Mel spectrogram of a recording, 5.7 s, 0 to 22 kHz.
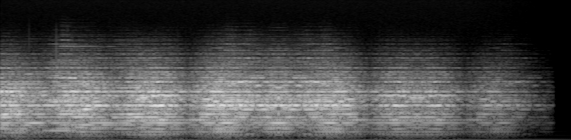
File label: DR. LOOP, TRANCE; X-Static Goldmine 3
